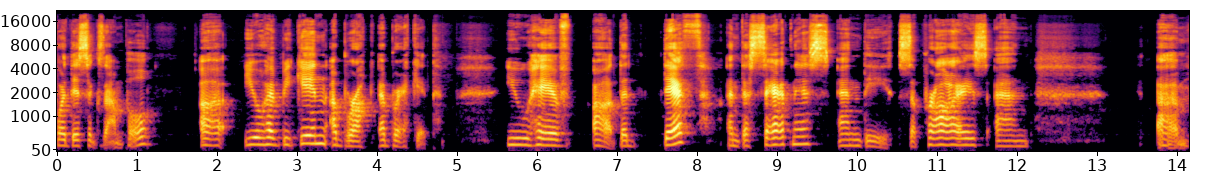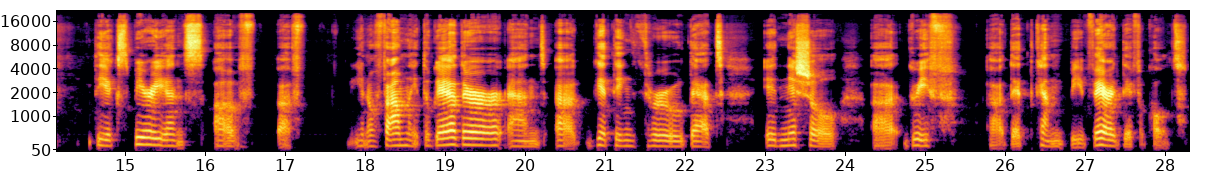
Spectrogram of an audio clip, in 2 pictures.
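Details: Adult woman after a stroke with aphasia and apraxia of speech, plus foreign accent syndrome that developed 3 months after the stroke.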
